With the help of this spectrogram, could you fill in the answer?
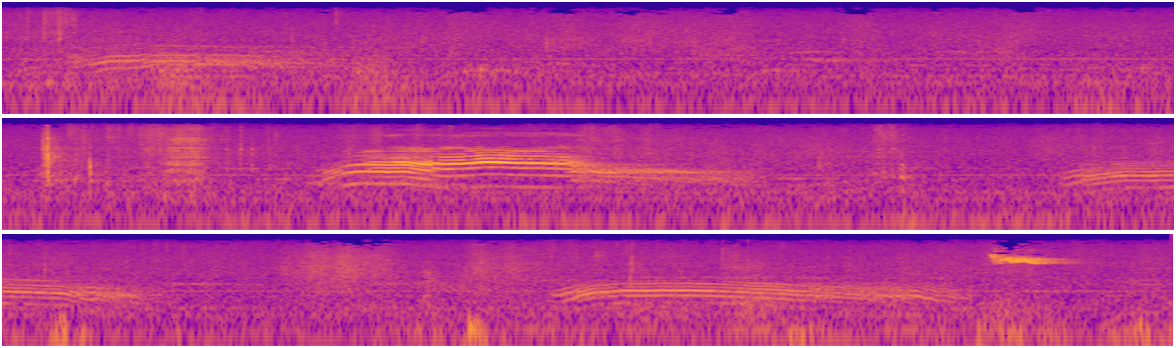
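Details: Kitten pleading for something with a series of spaced, arched meows, one louder and higher in the middle, separated by quiet pauses and a steady faint hum.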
